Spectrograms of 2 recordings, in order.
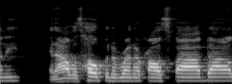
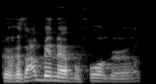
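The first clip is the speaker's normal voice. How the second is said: ordinary delivery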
